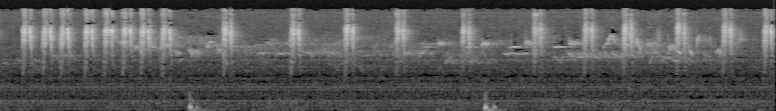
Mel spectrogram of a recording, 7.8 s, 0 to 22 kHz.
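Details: Marsh warbler near Ski, Norway, singing at five in the morning, 2 June 2009: fast series of buzzy chipping notes, then evenly spaced harsh buzzes with short trills between, two low knocks in the background.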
